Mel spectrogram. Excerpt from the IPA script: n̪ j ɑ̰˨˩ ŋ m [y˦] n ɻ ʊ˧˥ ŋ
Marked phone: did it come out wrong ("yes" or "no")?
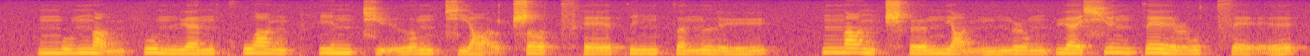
no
